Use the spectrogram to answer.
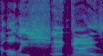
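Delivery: high excited exclaim; all caps excitement. Retold or imitated. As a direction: burst out with the news. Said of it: "all caps".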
